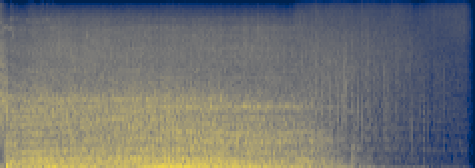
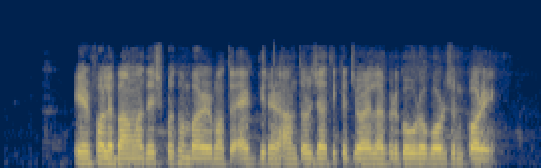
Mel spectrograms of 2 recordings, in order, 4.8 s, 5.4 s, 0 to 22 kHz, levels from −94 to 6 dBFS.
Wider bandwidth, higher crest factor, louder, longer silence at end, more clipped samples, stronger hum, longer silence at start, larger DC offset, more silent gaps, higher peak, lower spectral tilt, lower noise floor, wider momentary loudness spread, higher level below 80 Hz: first, 15.5 kHz vs 7.2 kHz; about the same, 12 dB vs 16 dB; first, -13 LUFS vs -18 LUFS; first, 1.1 s vs 0.5 s; neither; neither; second, 0 s vs 0.75 s; neither; neither; about the same, 0 dBFS vs -2 dBFS; about the same, -6 dB/octave vs -7 dB/octave; second, -50 dBFS vs -67 dBFS; first, 16 LU vs 6 LU; first, -14 dBFS vs -62 dBFS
